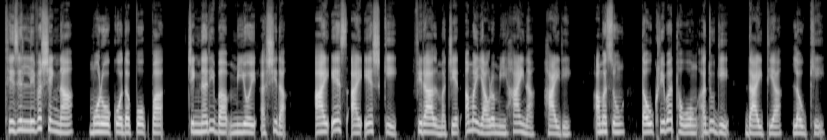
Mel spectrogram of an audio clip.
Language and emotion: Manipuri, neutral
